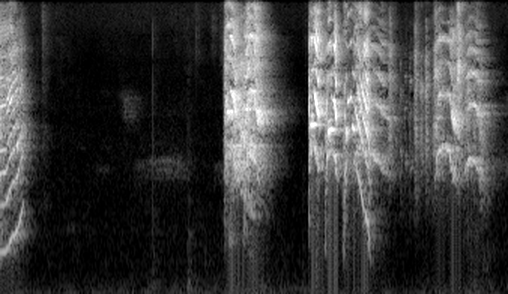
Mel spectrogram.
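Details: Happy parrot, kept as a talking bird, gives harsh squawks followed by a run of raspy, chattering, up-and-down notes with wavering overtones, loud and close in a quiet room.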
